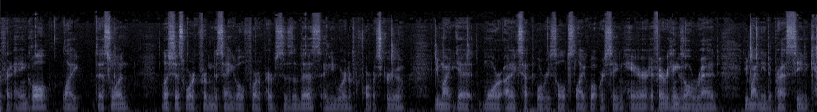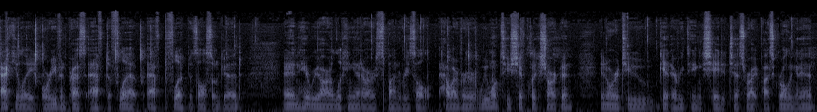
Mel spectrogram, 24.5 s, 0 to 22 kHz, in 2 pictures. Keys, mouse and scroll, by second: 0.0 click, 0.7 middle click, 1.6 q, 2.8 click, 4.7 click, 5.7-6.5 typing, 8.8 typing, 11.2-14.5 typing, 15.6 click, 16.0 middle click, 17.9-18.2 scroll up 1, 18.2 middle click, 19.2 q, 19.8 shift+click, 20.9-21.6 scroll down 3, 21.6 click, 21.9 middle click.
